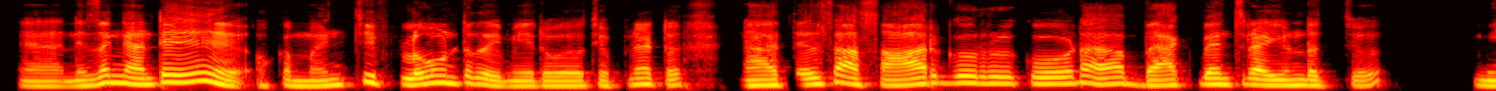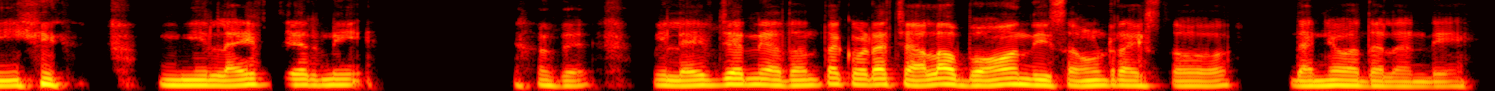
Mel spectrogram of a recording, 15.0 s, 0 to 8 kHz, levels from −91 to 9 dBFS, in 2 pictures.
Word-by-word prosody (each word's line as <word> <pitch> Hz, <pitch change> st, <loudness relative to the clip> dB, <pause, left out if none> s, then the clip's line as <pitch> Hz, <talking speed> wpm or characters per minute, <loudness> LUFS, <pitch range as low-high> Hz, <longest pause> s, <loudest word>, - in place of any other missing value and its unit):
ఆ! -, -, -3 dB, 0.2 s
నిజంగా. 175 Hz, +8 st, +2 dB
అంటే 200 Hz, +7 st, +2 dB, 0.5 s
ఒక 120 Hz, -, -12 dB
మంచి 140 Hz, -, -1 dB
ఫ్లో 150 Hz, -2 st, +2 dB
ఉంటది 170 Hz, -6 st, 0 dB
మీరూ 115 Hz, 0 st, 0 dB, 0.2 s
చెప్పినట్టు. 135 Hz, +4 st, -3 dB, 0.4 s
నాకు 130 Hz, +1 st, +2 dB
తెలిసి 155 Hz, +2 st, 0 dB
ఆ -, -, +5 dB
సార్ 140 Hz, +7 st, +3 dB
గురూ 175 Hz, -2 st, +1 dB, 0.2 s
కూడా 170 Hz, +3 st, +2 dB, 0.3 s
బ్యాక్ 135 Hz, +1 st, +1 dB
బెంచరే 150 Hz, -1 st, +2 dB
అయ్యుండొచ్చు. 130 Hz, -2 st, -1 dB, 0.6 s
మీ 120 Hz, 0 st, +2 dB, 0.9 s
మీ 130 Hz, 0 st, +3 dB
లైఫ్ 140 Hz, +3 st, +1 dB
జర్నీ 140 Hz, 0 st, 0 dB, 1.0 s
అదే 120 Hz, -1 st, -4 dB, 0.4 s
మీ -, -, -2 dB
లైఫ్ 130 Hz, +1 st, +2 dB
జర్నీ 150 Hz, -1 st, +3 dB
అదంతా 130 Hz, +4 st, -1 dB
కూడా 145 Hz, +1 st, +4 dB
చాలా 135 Hz, +4 st, +4 dB
బావుంది 140 Hz, +2 st, +4 dB
ఈ -, -, -6 dB
సౌండ్ 125 Hz, +2 st, 0 dB
రైజ్‌తో. 120 Hz, 0 st, -3 dB, 0.6 s
ధన్యవాదాలండి. 110 Hz, -3 st, -1 dB
135 Hz, 135 wpm, -24 LUFS, 120-150 Hz, 1.0 s, ఆ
